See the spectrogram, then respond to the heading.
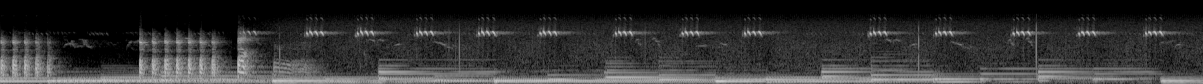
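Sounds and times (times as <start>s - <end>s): background music of low notes: 0.0s - 12.0s
insect chirping: 2.4s - 12.0s.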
